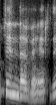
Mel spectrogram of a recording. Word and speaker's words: Tenda Verde: Mais je le prononce peut-être mal. Non, pas du tout. Tenda Verde, c'est bien ça, rideau vert.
